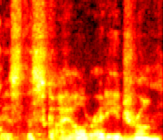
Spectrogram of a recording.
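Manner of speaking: very quiet, barely audible, hushed half-whisper. In character, leaning over to another character and asking a question, half-whispering. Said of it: "I lean over to Thought and whisper".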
